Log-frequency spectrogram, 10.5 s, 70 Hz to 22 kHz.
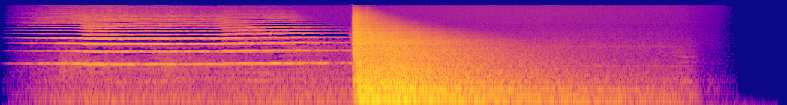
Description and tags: Ovi, raskas metalliovi kiinni, kaiku / A heavy metal door shuts, echo, creak, squeak, door slams, a processed sound
Pitka vinkuva narina, kaikuva ovi jymähtää kiinni. Muokattu.
Äänitetty / Rec: Analoginen nauha, Nagra, muokattu / Analog tape, Nagra, processed
Paikka/Place: Yle Finland / Tehostearkisto / Soundfx-archive
Aika/Date: 1980-luku / 1980s
Narista, Narina, Closing, Steel, Shut, Ovi, Yle, Finnish-Broadcasting-Company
